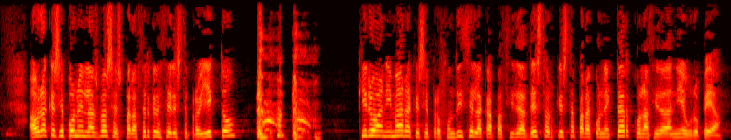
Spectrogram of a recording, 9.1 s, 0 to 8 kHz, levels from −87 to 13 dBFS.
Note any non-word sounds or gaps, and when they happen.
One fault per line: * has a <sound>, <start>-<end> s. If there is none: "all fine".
* has a cough, 3.2-4.0 s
